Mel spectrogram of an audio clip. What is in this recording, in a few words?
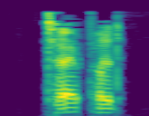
"tepid", English; adjectives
